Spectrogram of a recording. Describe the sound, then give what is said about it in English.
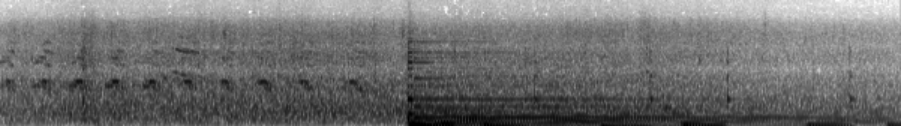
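Seaside waves at St. Ives wash in as a soft, steady hiss. Partway through, a loud, low honking tone cuts in and pulses repeatedly over the surf until the end. “The sounds of St. Ives. Inviting, isn't it? Lures you into those thoughts of a summer holiday.”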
